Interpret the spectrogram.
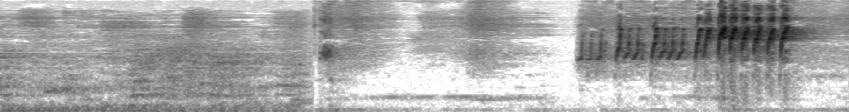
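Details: Javan white-eye in energetic 'ngebren' song, used as a lure for songbirds: after quieter low rumbling and a pause, a loud dense buzzy chattering trill of rapid repeated high notes lasts about a second.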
